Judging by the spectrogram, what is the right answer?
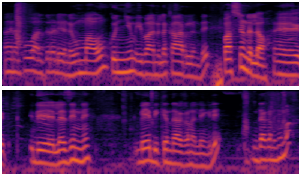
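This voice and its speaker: A man's voice: on the high side, brisk. A man hosting a casual family vlog, chatty and often breaking off to call to his children. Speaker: family vlogger. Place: at home and in the family car.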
